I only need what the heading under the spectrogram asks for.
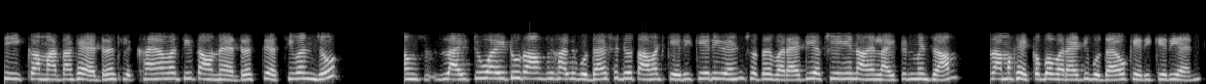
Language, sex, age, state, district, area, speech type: Sindhi, female, 18-30, Maharashtra, Thane, urban, conversation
